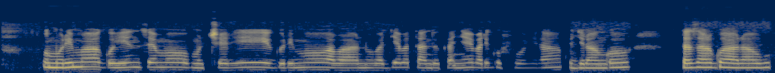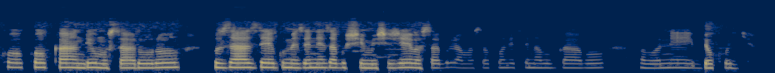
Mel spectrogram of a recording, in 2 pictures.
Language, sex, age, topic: Kinyarwanda, female, 25-35, agriculture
